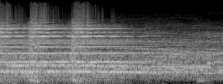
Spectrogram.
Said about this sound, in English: Did you mean to hit that bell, or was it supposed to be the booze? Just the booze. We had so much to drink, and hit two buttons. It was a mistake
